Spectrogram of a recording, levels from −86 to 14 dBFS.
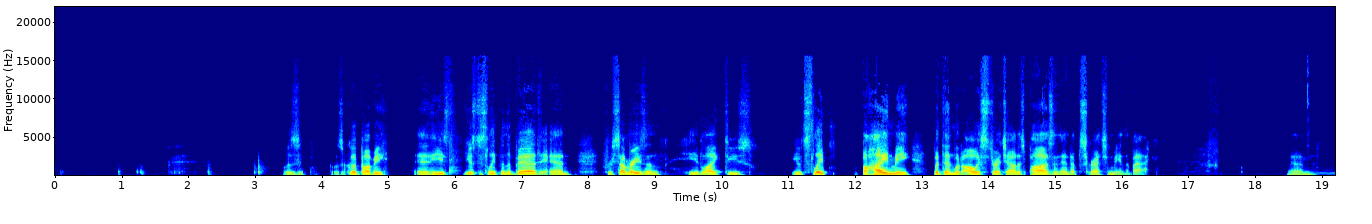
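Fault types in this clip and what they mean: Repeated stalls (stutter): From 6.53 to 7.80 s, packets arrived late and the jitter buffer ran dry 11 times. Each gap was bridged by extending the last sound, 189 ms in all, the longest 58 ms. Nothing is lost, but the audio drags and catches.
Jitter buffer speed-up: From 11.20 to 11.56 s, the receiver trimmed excess buffered audio by cutting short pitch-period pieces, about 40 ms in total. The sound plays at 109% speed with unchanged pitch, so this stretch comes across as briefly hurried.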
